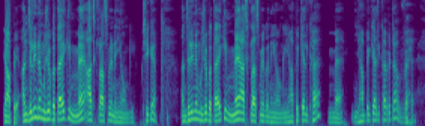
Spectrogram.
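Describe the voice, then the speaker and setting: A male teacher talks through a grammar lesson at a brisk clip. He asks his own questions and answers them, and he addresses students fondly as children. His voice is warm and relaxed, and the recording is dry and close with no room sound. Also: on the high side, dry recording. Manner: affectionate toward students, calls them child. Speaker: English teacher. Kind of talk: classroom-style grammar lecture.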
